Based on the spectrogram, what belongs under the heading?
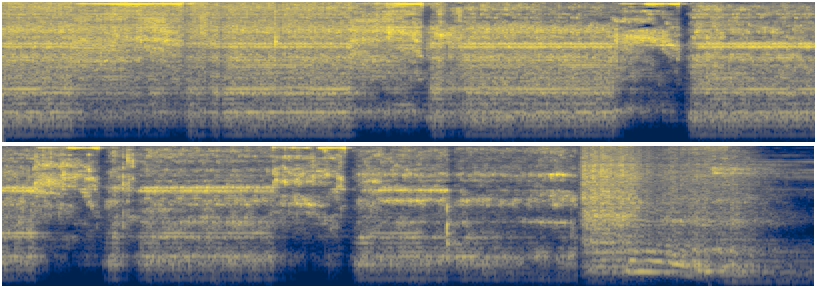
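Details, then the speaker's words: Wood-cutting band saw making short straight cuts, holding the handle with the material held against a single reference surface: steady blade hum with repeated rasping bursts as each cut goes through the wood; normal cutting. "So holding on to this, by holding the handle and holding my material against this reference surface, I can make nice straight little cuts."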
